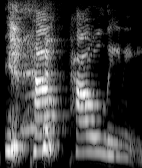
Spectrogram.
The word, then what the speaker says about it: Paolini: While I look up how to pronounce the author's name. – Christopher Paolini. – There you go. Okay. – Or Paolini. One of those two. Yeah. – I'm like, I can't pronounce his name. Paolini. Yes. Yeah.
